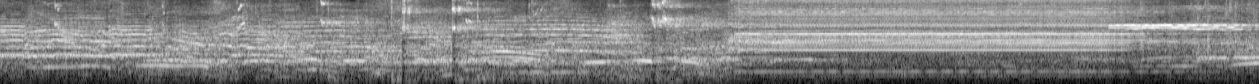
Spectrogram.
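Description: Gym scoreboard horn sounding one steady, even-pitched blast for about two seconds, starting a little past halfway: the end-of-period buzzer as the game clock runs out. Before it, crowd voices and shouts with a basketball bouncing on the hardwood.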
